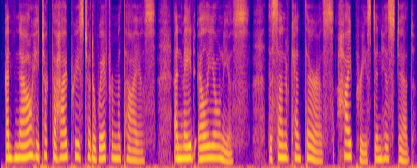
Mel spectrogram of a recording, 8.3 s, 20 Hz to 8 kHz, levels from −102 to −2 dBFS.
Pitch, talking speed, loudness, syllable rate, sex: 195 Hz, 160 wpm, -17 LUFS, 3.8 syllables/s, female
